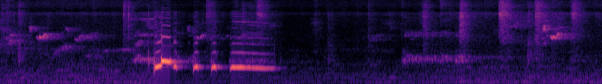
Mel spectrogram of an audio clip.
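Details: Zebra dove (perkutut), a loud local bird, delivers one cooing phrase of a rising note, three quick notes and a drawn-out coo, then quiet with faint distant chirps from other birds; used to lure other doves to sing.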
